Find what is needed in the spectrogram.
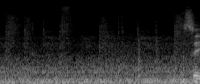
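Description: Steady low rumble of road noise inside the cab of a 2022 Ford F-150 cruising at about 75 mph on the interstate, with music playing quietly on the truck's stereo.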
